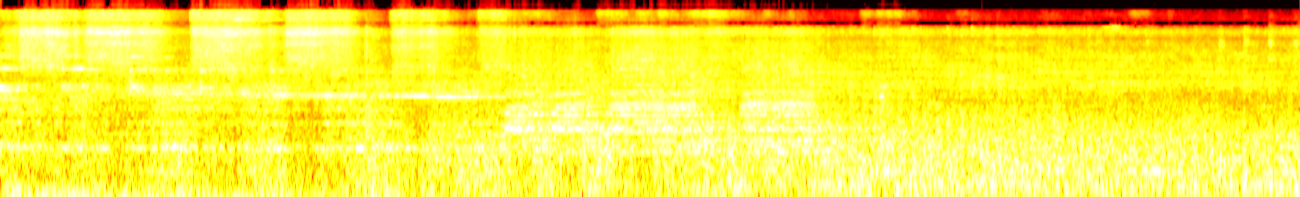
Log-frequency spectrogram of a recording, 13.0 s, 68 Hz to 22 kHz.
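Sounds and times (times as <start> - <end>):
train cars rumbling and clattering: 0.0 - 13.0
train horn chord blasts: 4.8 - 8.6.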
